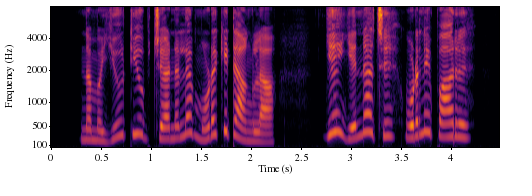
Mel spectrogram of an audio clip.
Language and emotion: Tamil, fearful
